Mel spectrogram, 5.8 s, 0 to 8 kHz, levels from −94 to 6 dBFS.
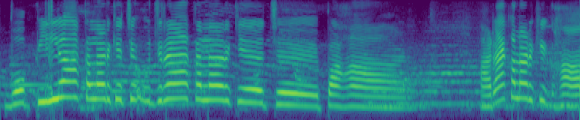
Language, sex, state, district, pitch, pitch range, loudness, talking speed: Maithili, female, Bihar, Saharsa, 310 Hz, 255-390 Hz, -19 LUFS, 145 wpm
